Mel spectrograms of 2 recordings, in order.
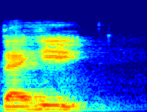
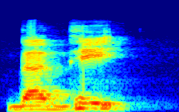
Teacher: खंदिशो न for anuswara, खंदिशो भूर्महो दधिः, भूर दीर्घ उकार अलंतर महो दधि, not dadi and not dahi, meaning is dahi but dadhi, alpa prana da, then mahaprana dha, dadhi short e visarga, महो दधिः.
